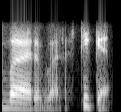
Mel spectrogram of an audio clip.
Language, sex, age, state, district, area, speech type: Marathi, female, 18-30, Maharashtra, Osmanabad, rural, conversation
